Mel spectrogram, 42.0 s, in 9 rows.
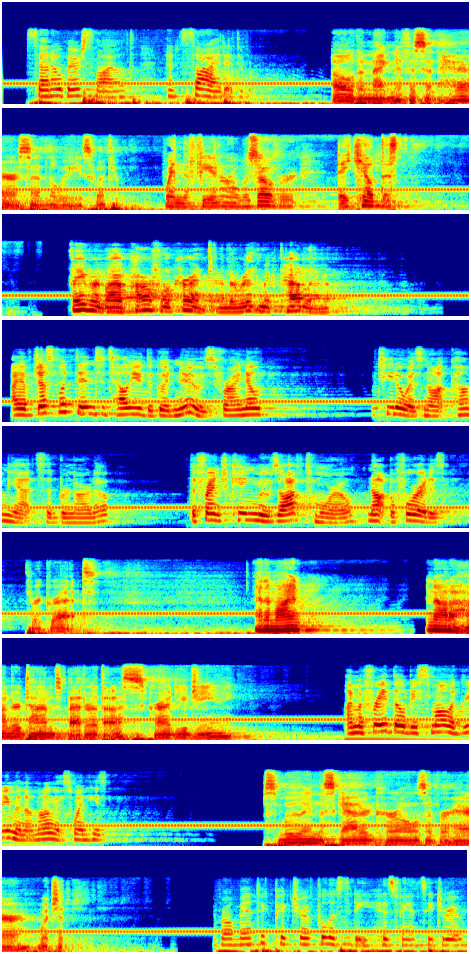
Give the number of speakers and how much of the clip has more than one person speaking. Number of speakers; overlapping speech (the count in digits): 5, no overlap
